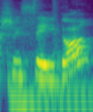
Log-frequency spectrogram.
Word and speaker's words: Shiseido: Если я не ошибаюсь, эта марка произносится правильно, как Shiseido.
